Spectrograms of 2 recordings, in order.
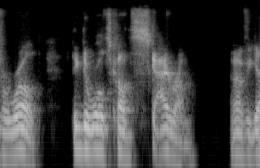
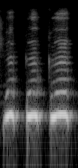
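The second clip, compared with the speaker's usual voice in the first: high, loud whoops; excited whooping; cheering whoop; 6 dB louder than usual. Real, not acted. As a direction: cheer the comic off like a crowd. Host cheering on the comedian.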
